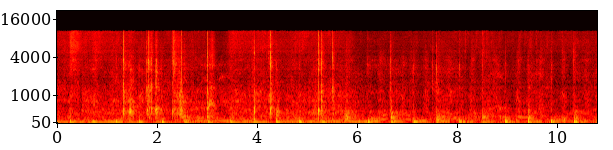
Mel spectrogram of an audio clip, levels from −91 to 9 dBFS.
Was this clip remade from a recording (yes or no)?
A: yes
